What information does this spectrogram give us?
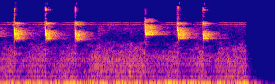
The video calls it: FUNNY CHIPMUNK SOUNDS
